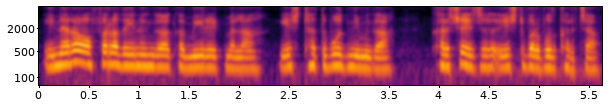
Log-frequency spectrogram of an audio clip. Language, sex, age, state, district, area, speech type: Kannada, female, 18-30, Karnataka, Bidar, urban, spontaneous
